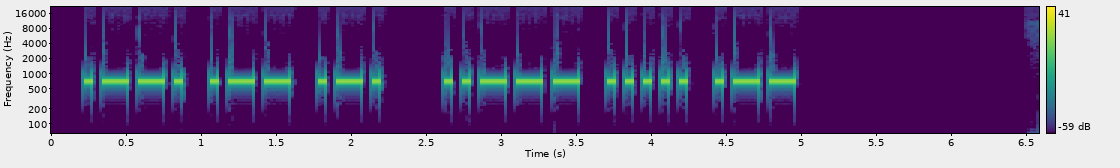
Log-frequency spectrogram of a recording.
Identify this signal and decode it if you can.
Morse code, heard as a keyed tone, about 20 wpm, 700 Hz. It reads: PWR 25W
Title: K1USN SST QSO Practice 20wpm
